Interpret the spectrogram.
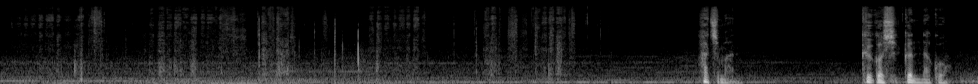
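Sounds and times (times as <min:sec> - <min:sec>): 
ballpoint pen scratching on a notepad in a shop: 0:00.0 - 0:06.3
quiet hum: 0:00.0 - 0:08.5
speech: 0:07.0 - 0:07.5, 0:08.7 - 0:09.6.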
